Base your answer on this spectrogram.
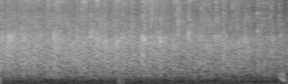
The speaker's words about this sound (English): So can we take one quick moment and just give a round of applause to all of our door hosts, greeters, everybody in the lobby that helps make Sundays happen.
